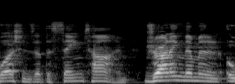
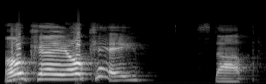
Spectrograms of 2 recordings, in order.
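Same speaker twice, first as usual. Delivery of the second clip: loud, high, firm but smiling; smiling order; 10 semitones higher, 15 dB louder, much slower than usual. A narrator's reading. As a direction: take command cheerfully. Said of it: "ordered Laurie with a big smile".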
